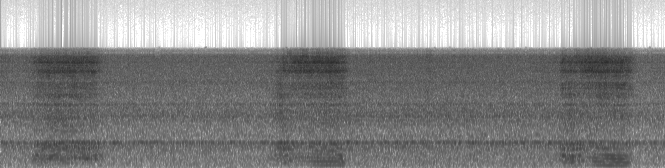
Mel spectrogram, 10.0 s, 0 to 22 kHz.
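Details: Three loud rattling snores on the in-breath, about 16 breaths a minute, separated by quiet breathing; ordinary snoring, though jokingly described as "snores from the behind."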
